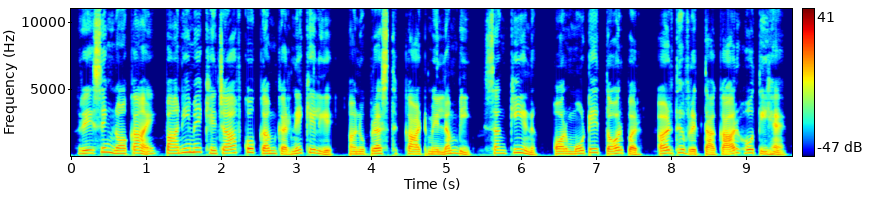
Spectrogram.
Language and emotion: Hindi, neutral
